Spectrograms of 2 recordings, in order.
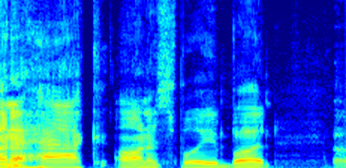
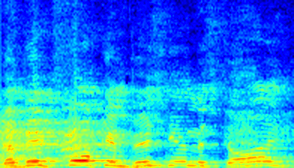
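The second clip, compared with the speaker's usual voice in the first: much higher, louder mock British accent with a laugh, rising on sky; hammed-up British accent; 11 semitones higher, 4 dB louder than usual. Comedian hamming up a Brit in his joke, loud British accent. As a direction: push the British accent over the top, laughing. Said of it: "That's my British accent".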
